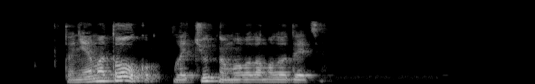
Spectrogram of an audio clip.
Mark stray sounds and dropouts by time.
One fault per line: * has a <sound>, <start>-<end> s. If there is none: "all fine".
all fine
